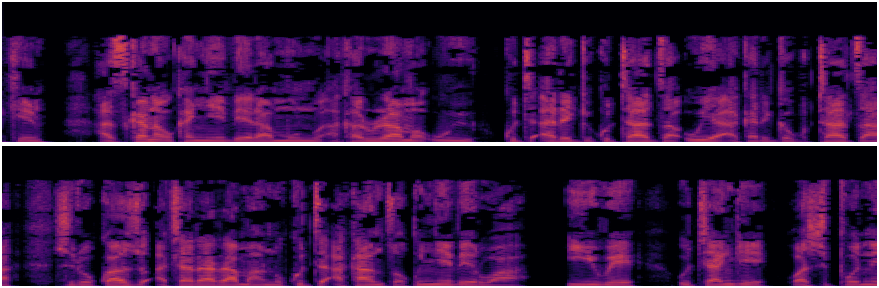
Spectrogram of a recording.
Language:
Shona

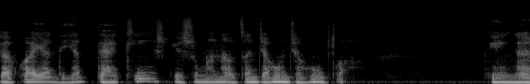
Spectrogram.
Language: Soyaltepec Mazatec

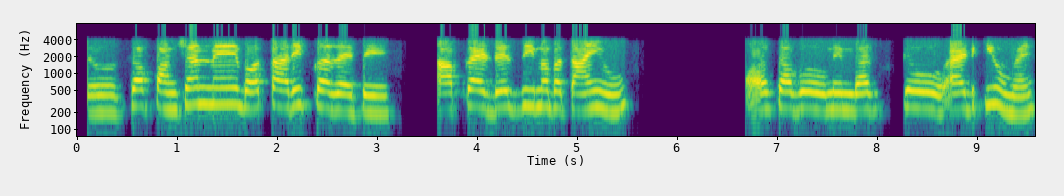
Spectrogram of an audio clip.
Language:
Urdu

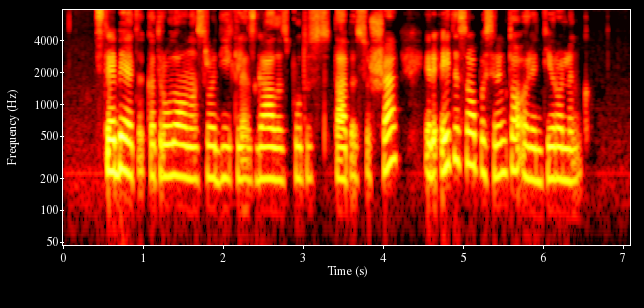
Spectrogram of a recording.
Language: Lithuanian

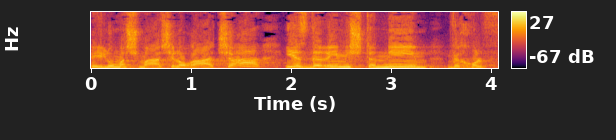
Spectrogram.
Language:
Hebrew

